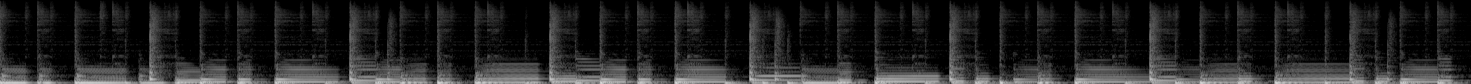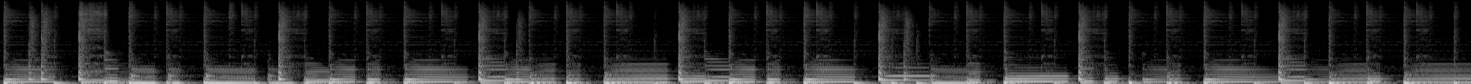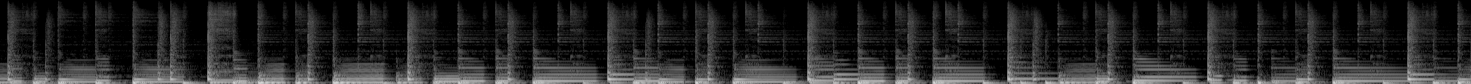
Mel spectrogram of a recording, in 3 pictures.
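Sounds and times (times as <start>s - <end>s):
rhythmic background music: 0.0s - 44.1s.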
